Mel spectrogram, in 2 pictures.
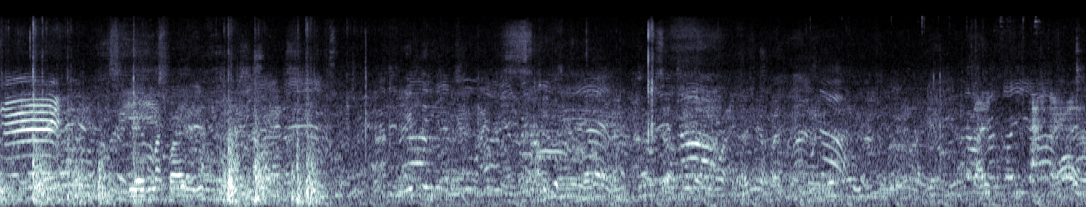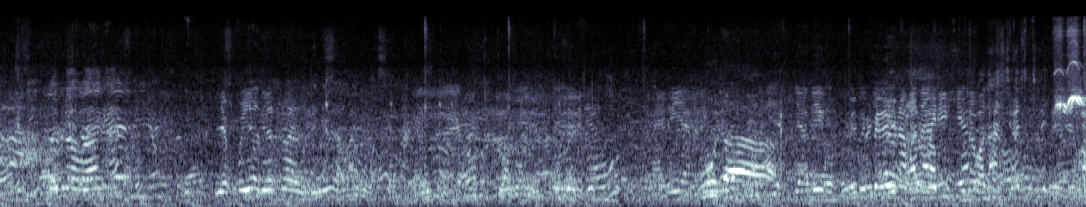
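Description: Men shout to one another across an open field.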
